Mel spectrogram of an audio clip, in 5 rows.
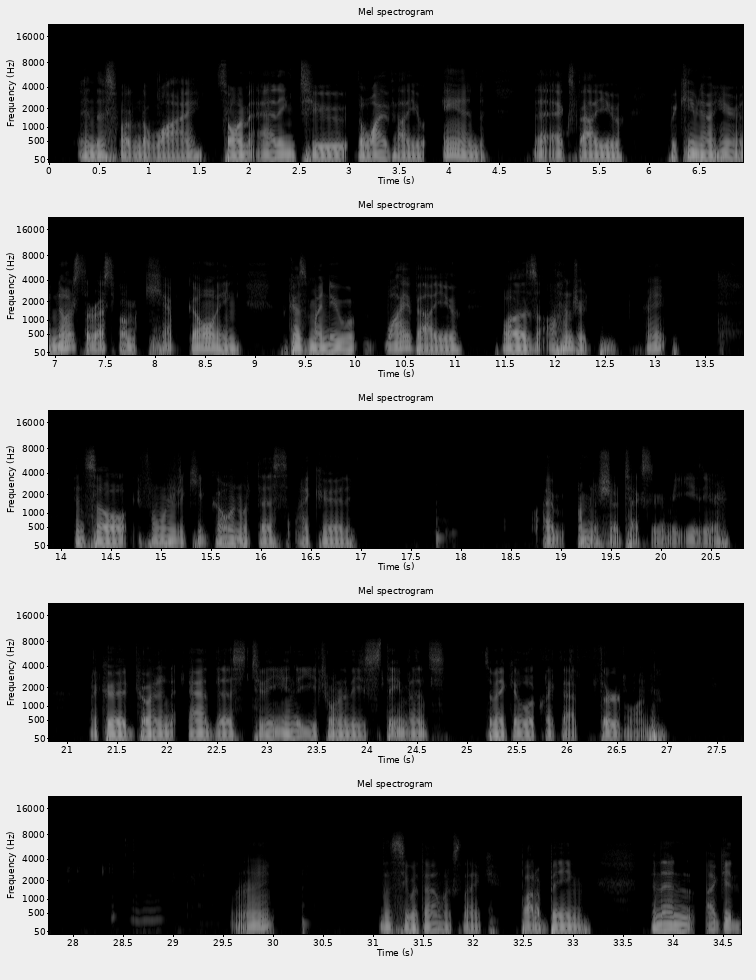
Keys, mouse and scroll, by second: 1.0 y, 4.0 click, 13.7 click, 15.8 ctrl+c, 16.8 click, 18.5 click, 20.6 click, 21.6 Down, 22.1 Up, 22.4 End, 22.7 Return, 23.1 ctrl+v, 23.5 Down, 24.1 End, 24.3 KP_Enter, 24.6 ctrl+v, 24.9 Down, 25.7 End, 26.0 KP_Enter, 26.2 ctrl+v, 26.5 Down, 27.0 End, 27.3 KP_Enter, 27.5 ctrl+v, 27.7 Down, 28.2 End, 28.4 KP_Enter, 29.0 ctrl+v, 31.1 click.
